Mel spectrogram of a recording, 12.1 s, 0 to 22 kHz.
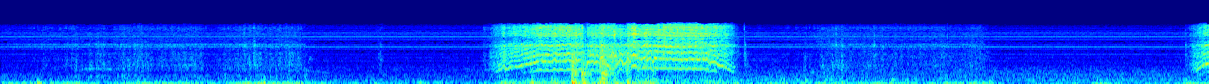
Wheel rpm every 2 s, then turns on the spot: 10, 10, 70, 90, 10, 0.
0-4 6-10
